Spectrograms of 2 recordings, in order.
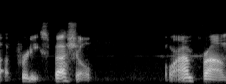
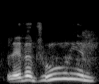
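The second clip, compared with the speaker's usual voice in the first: mock Scouse, higher than usual; playful Liverpudlian imitation; Liverpool accent; 4 semitones higher than usual. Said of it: "impression of a Liverpool accent".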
